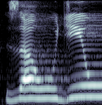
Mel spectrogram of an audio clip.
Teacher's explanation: Maka tanwin kasrahnya masuk atau lebur ke waw disertai dengung. Jadi bunyinya zaujiu dan tahan bunyinya. Zaujiu, ada suara masuk hidungnya. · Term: idgham bi gunnah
